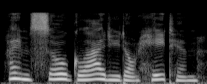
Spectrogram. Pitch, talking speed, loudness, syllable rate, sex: 210 Hz, 230 wpm, -18 LUFS, 4.3 syllables/s, female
